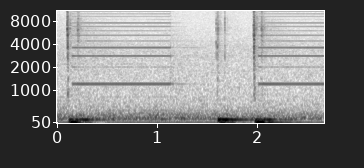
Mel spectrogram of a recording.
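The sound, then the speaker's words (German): A steady, generated electronic beep tone from tone-generation software holds evenly, drops out briefly in the middle and then resumes. A few low, dull thumps sound underneath it. “jetzt kann ich also erstmal einen normalen Beepton generieren. Sagen wir mal 800 und das jetzt für 1000 Sekunden.”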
